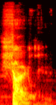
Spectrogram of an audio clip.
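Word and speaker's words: Chardalyn: Uh, and it turned it into this element called Shardlin. For those wondering how it's spelled, is C H A R D A L Y N.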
